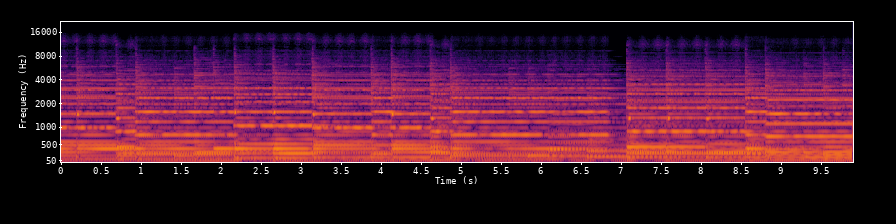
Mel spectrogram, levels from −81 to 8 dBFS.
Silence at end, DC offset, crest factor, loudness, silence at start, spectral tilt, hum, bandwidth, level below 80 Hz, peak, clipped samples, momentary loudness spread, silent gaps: 0 s; under 0.1%; 14 dB; -18 LUFS; 0 s; -5 dB/octave; none; 15.5 kHz; -36 dBFS; -4 dBFS; under 0.1%; 3 LU; none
